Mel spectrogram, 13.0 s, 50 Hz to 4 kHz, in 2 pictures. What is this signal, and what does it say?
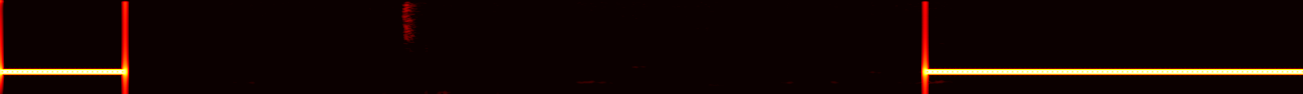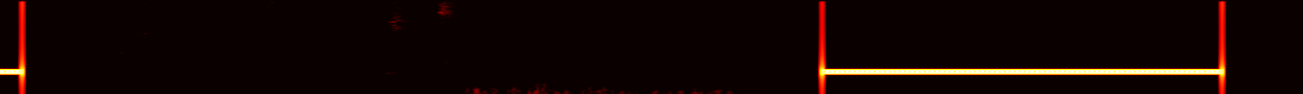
Ringback tone (North America), 440 + 480 Hz.
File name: CENTRAL MAERSK / out gabrielle.melendez - .4902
